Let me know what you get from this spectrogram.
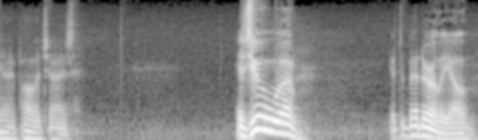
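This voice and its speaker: An actor playing a brusque, impatient husband in a 1950s radio drama. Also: male voice, on the low side, close to an everyday voice. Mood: apologetic. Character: stern, calculating husband. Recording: dull old radio broadcast.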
